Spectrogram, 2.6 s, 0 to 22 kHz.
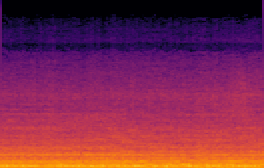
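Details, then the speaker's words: Rockwood Geo Pro 19FBS camper furnace tested during summer prep: steady, even rush of air with a low hum underneath, no rattles, scraping or surging; blowing out heat. Normal furnace blower running. "Alright, so we'll test the heater. Not that I heat this time of year, but just want to check everything."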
